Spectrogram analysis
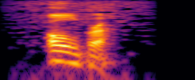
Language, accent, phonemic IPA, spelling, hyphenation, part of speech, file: English, UK, /ˈɔːlbrə/, Aldeburgh, Alde‧burgh, proper noun, En-uk-Aldeburgh.ogg
- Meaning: A coastal town and civil parish with a town council in East Suffolk district, Suffolk, England (OS grid ref TM4656)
